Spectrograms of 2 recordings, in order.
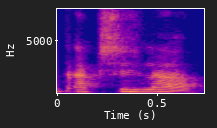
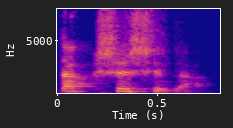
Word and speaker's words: Takshashila: Okay, in English it's written Takshila, but generally in Sanskrit it is pronounced Takshashila.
